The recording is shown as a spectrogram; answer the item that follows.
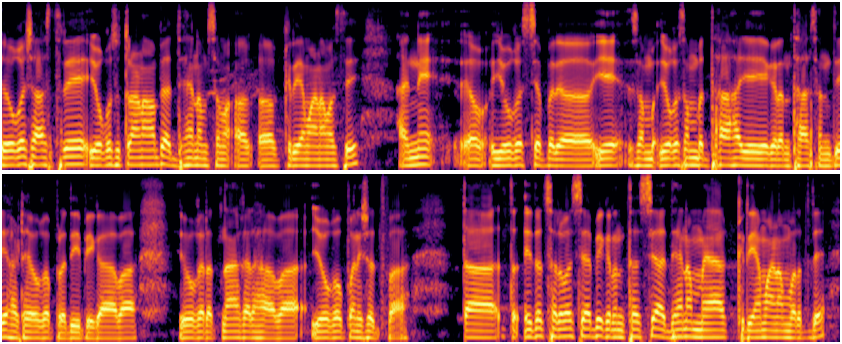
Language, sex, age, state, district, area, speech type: Sanskrit, male, 18-30, Maharashtra, Thane, urban, spontaneous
